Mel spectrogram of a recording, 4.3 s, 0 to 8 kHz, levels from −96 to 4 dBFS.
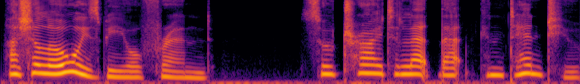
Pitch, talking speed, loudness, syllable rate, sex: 220 Hz, 180 wpm, -20 LUFS, 4.3 syllables/s, female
